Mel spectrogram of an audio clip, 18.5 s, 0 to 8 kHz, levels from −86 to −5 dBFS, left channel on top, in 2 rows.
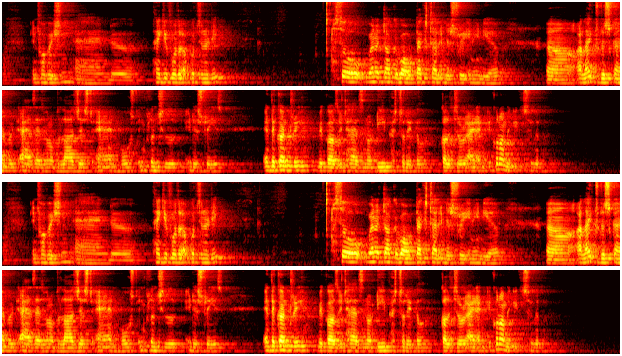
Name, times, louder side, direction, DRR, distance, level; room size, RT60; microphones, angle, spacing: voice 1, 0.0-2.0 2.3-3.3 4.9-12.6 13.2-17.3, right 2 dB, 20° right, 7 dB, 0.8 m, -28 dB
16.0 x 7.2 x 9.0 m, 1.3 s
head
